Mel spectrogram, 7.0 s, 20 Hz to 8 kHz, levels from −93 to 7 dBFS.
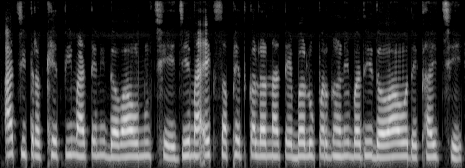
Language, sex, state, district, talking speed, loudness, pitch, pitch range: Gujarati, female, Gujarat, Valsad, 155 wpm, -16 LUFS, 235 Hz, 230-245 Hz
